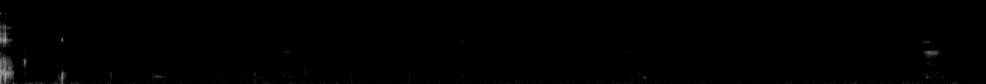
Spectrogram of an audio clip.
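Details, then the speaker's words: Normal egophony test during lung auscultation, stethoscope on bare skin: patient says "ee" three times, faint and sustained, staying "ee" rather than turning to "ay", with brief handling noise; no consolidation. "have the patient's AE while listening if the e sounds more like an A then the healthcare professional should be concerned for consolidation"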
